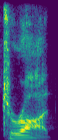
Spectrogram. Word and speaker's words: Tyrod: His name's pronounced Tyrod.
